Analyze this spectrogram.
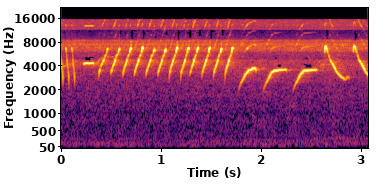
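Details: Stimulating canary song: a fast run of high repeated notes about twelve in a row, followed by slower upslurred and downslurred whistles, clear and loud throughout.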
